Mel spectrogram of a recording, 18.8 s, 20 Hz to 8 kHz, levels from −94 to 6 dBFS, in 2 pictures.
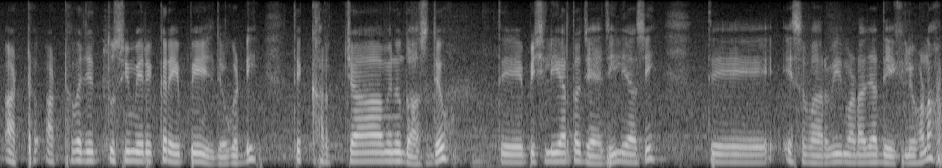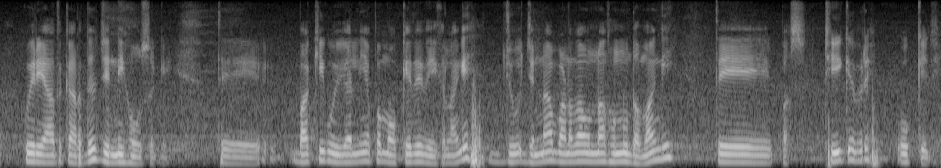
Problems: background sounds at intervals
